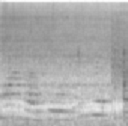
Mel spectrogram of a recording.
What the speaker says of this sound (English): Now we're going to saute the onions.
